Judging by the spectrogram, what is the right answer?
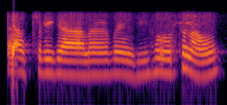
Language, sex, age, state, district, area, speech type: Punjabi, female, 45-60, Punjab, Firozpur, rural, conversation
